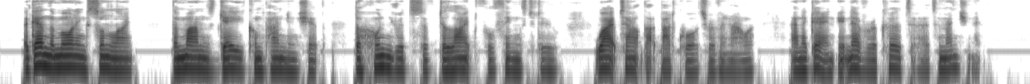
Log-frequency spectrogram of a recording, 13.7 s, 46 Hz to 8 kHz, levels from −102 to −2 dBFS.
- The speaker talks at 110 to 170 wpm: Yes, average, 145 wpm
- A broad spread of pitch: No, narrow, 2.5 semitones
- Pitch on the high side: No, low, 115 Hz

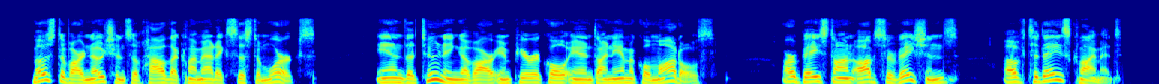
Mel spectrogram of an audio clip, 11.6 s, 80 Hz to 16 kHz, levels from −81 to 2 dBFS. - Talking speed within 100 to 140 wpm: Yes, slow, 135 wpm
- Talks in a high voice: No, low, 135 Hz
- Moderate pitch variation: Yes, average, 4.1 semitones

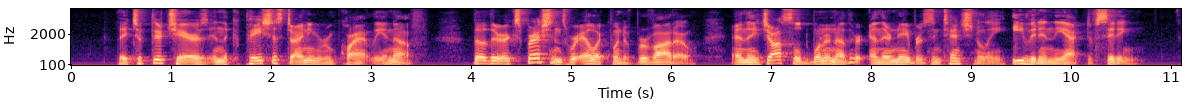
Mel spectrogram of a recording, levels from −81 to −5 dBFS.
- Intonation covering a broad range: Yes, wide, 5.8 semitones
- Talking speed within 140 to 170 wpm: No, average, 180 wpm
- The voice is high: No, low, 110 Hz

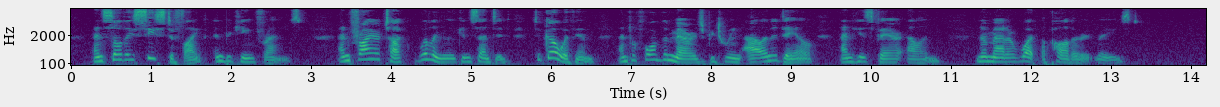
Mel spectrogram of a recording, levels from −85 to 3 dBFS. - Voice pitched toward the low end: No, medium, 170 Hz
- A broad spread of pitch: Yes, wide, 6.4 semitones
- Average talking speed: Yes, average, 155 wpm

